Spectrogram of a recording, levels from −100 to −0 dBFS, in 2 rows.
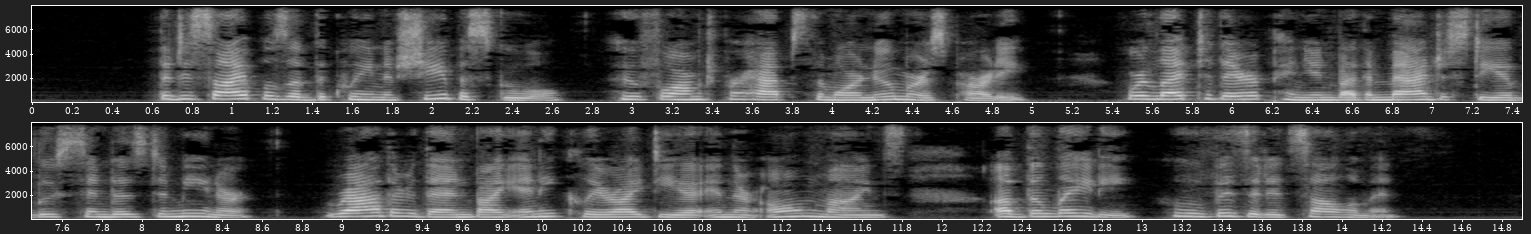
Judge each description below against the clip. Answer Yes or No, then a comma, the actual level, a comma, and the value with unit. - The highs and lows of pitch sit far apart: No, average, 3.8 semitones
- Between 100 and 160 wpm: No, average, 170 wpm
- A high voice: Yes, high, 230 Hz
